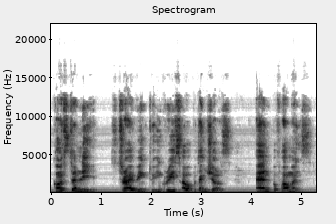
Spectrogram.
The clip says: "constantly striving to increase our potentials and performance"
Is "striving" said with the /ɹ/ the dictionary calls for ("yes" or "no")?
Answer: yes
